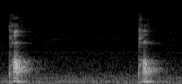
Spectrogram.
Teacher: Now, as an initial consonant, that makes a D sound. As a final consonant, it makes an unreleased T sound.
